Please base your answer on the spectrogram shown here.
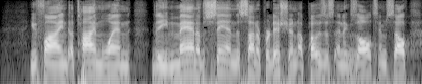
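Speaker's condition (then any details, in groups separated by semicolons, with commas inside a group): No condition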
